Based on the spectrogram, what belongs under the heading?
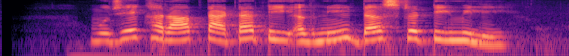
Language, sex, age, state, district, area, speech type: Hindi, female, 45-60, Madhya Pradesh, Betul, urban, read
